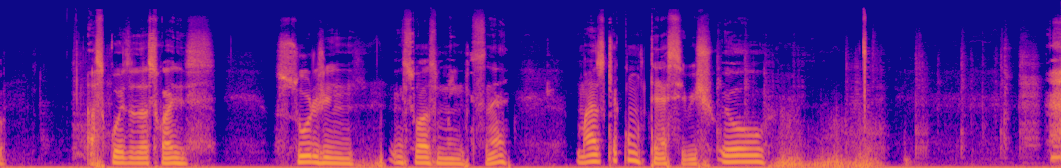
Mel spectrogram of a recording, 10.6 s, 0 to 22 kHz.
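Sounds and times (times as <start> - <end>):
chair creaking and knocking as someone shifts their weight: 0.4 - 1.2, 6.6 - 10.6
speech: 0.9 - 2.2, 2.8 - 5.2, 5.8 - 8.8.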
